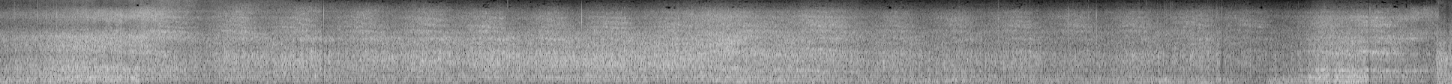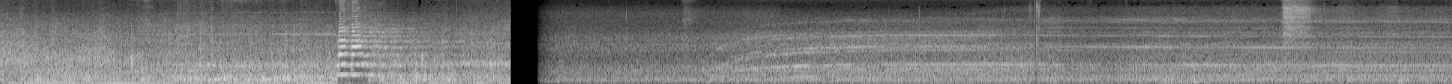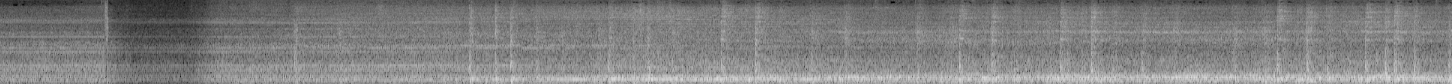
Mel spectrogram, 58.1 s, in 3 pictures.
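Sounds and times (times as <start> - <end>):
train wheels clicking and rumbling: 0.0 - 26.2, 42.5 - 58.0
electric locomotive whine: 0.0 - 58.0.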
